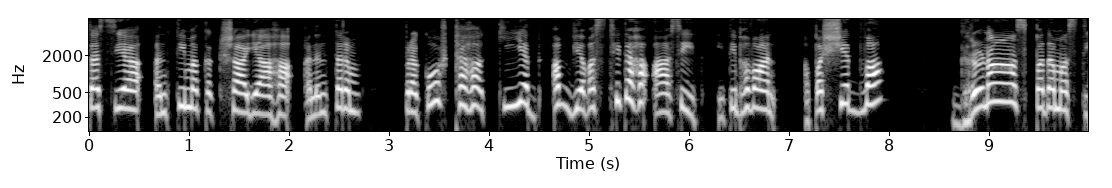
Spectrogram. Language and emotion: Sanskrit, disgusted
